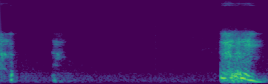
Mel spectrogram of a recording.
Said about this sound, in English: sorry about that.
